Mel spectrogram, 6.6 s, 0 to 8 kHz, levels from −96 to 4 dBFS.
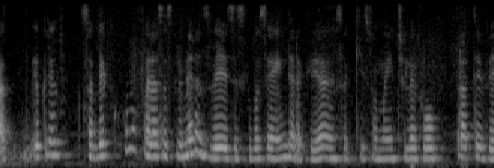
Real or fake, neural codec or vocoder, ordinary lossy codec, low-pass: real; none; none; 7.2 kHz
